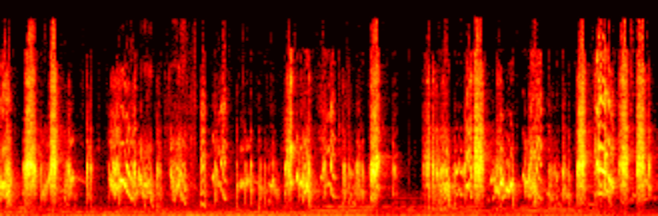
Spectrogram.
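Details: Budgerigar breeding pair chirping in choppy bursts of buzzy squeaks and warbles, separated by short silences, rhythm quickening toward the end.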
